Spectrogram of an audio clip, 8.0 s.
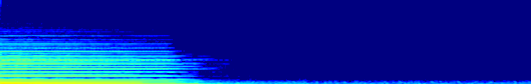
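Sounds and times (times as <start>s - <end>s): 
Christmas organ: 0.0s - 3.2s.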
